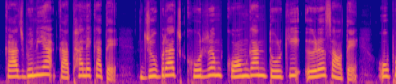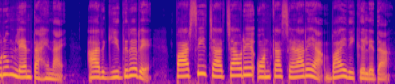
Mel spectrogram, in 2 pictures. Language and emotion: Santali, neutral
